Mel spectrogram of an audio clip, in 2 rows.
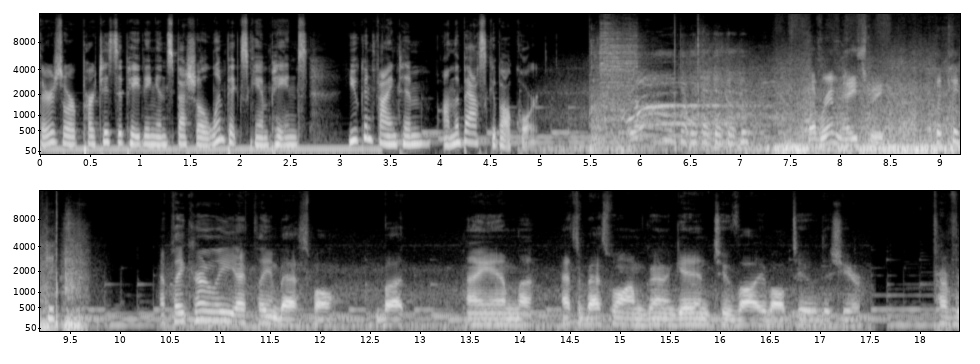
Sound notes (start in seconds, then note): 5.4 basketball ring clangs; 5.8 audience cheers; 6.0 laughs; 8.9 laughs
